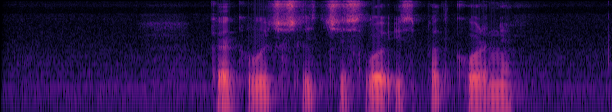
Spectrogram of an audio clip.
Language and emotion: Russian, neutral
